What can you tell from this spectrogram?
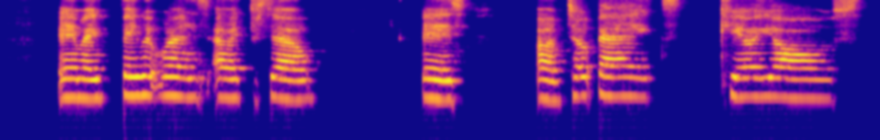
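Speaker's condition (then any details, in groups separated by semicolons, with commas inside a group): Down syndrome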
